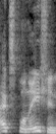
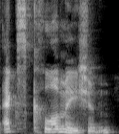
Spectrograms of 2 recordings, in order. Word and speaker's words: exclamation: It's not explanation, it's exclamation.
